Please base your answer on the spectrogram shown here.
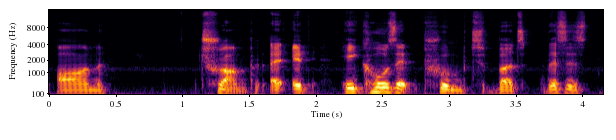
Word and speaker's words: Pmurt: And Trump, spelled backwards, Pmurt, with rhymes with hurt.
